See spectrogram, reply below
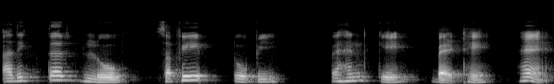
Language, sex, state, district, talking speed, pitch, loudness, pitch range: Hindi, male, Uttar Pradesh, Lucknow, 75 wpm, 140 Hz, -20 LUFS, 115-175 Hz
